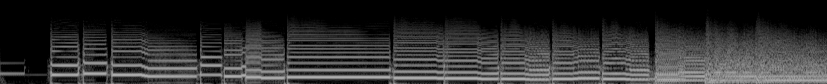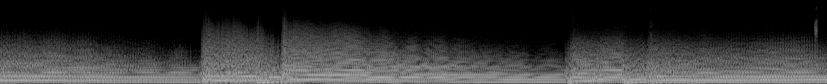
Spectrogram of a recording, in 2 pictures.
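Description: Electric guitar played through a fuzz pedal with the octave effect switched off: a few clean-edged melodic single notes give way to thick, sustained distorted chords that ring out and are restruck several times, loud and alone.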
